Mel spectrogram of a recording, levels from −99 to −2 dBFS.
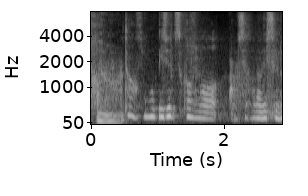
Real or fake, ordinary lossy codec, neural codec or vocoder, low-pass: fake; none; codec, 16 kHz, 2 kbps, FunCodec, trained on LibriTTS, 25 frames a second; none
